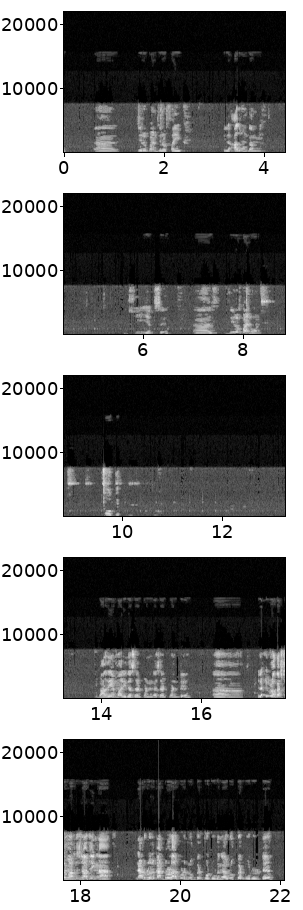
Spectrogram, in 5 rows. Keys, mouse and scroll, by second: 3.6 Escape, 5.0 ctrl+z, 5.8 g, 10.3 Return, 10.6-11.3 scroll up 4, 11.9 click, 14.3 click, 15.7-17.5 scroll down 1, 17.5 scroll down 3, 17.7 alt+a, 18.2 ctrl+r, 20.8 click.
